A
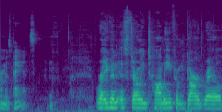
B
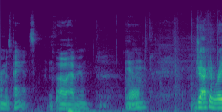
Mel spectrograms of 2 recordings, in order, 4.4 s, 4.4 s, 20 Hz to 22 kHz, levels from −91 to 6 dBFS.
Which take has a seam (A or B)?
B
